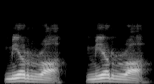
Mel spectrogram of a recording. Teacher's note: şu Mim harfini şu ra harfine şeddeli şekilde bağlıyoruz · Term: idam bila gunne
